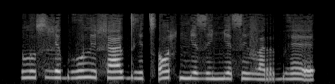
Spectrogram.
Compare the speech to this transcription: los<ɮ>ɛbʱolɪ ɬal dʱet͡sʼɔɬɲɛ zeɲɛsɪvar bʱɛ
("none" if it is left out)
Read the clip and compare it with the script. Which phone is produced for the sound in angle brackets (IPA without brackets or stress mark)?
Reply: ɮ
